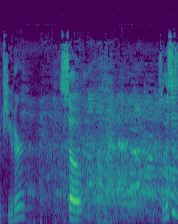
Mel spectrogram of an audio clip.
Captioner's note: laughter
